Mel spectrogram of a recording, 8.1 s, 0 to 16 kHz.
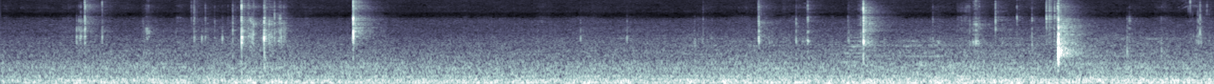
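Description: A Transformers Studio Series 86-23 Voyager Autobot Ratchet plastic figure is folded into shape, producing a few sharp, isolated clicks and snaps scattered over quiet, close-up handling noise.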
